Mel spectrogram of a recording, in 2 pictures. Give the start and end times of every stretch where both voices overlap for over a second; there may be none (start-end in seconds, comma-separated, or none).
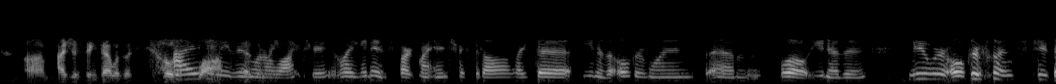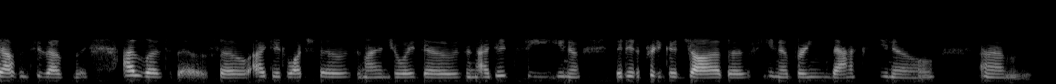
1.7-3.0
